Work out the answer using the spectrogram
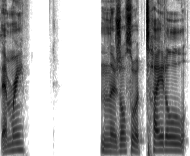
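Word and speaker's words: Emre: So, you could get a voice line for Emery. Emmer, I think it's pronounced Emery. And there's also a title and a background, a banner. You like all the new heroes except for jetpack cat. Emra.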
